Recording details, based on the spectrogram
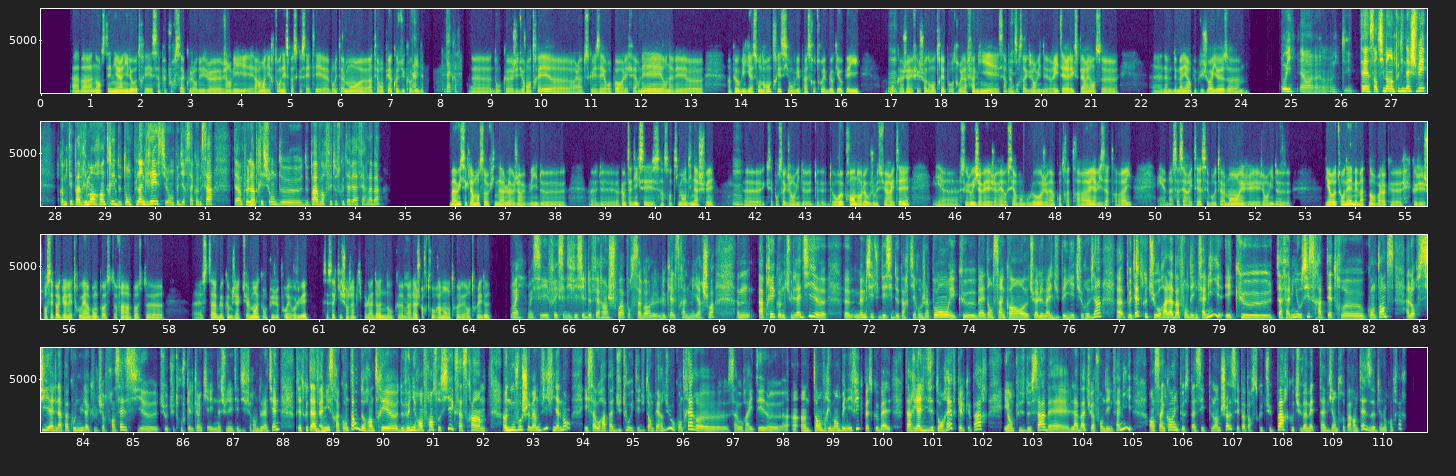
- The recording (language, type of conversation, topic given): French, advice, Faut-il quitter un emploi stable pour saisir une nouvelle opportunité incertaine ?
- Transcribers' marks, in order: laughing while speaking: "famille"; stressed: "pars"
